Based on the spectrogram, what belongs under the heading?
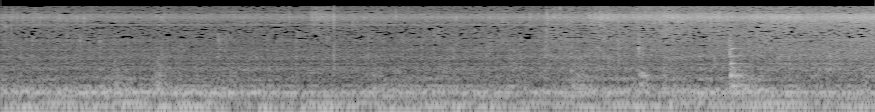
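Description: Ginger-garlic paste and browned onions frying in hot oil in a metal pot, sizzling while being stirred with a spoon. The sizzle grows louder about six seconds in, with a few light knocks of the spoon against the pot.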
